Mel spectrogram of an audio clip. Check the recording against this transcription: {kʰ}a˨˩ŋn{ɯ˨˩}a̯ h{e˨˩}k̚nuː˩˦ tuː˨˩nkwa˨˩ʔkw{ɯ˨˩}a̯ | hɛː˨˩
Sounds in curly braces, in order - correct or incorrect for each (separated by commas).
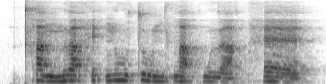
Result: correct, correct, correct, correct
